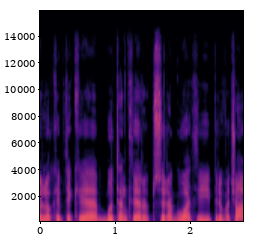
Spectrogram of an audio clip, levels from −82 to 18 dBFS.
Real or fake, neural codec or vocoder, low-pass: real; none; 14.4 kHz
